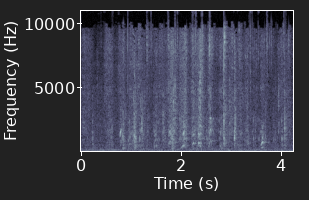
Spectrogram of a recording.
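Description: A cloth rubbing and scrubbing over plastic tackle box trays in short strokes, with several short rising squeaks.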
